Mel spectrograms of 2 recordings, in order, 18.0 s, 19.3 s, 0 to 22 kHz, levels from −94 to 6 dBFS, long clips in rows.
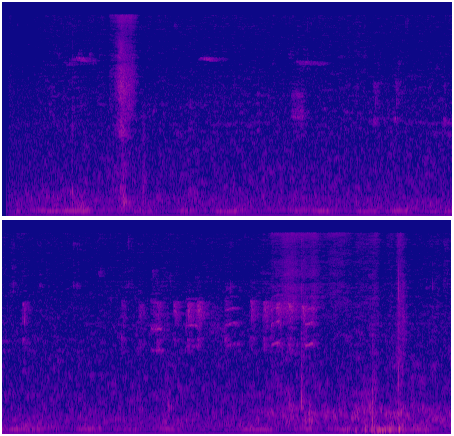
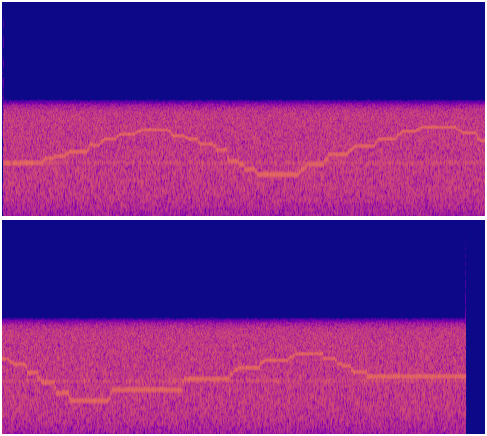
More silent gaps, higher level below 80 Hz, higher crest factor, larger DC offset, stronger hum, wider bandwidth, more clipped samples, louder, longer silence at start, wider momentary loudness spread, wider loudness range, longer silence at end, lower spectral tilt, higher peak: neither; second, -74 dBFS vs -58 dBFS; first, 34 dB vs 12 dB; neither; neither; first, 17 kHz vs 3.5 kHz; neither; second, -58 LUFS vs -31 LUFS; about the same, 0.1 s vs 0 s; first, 15 LU vs 1 LU; first, 10 LU vs 1 LU; second, 0 s vs 0.4 s; first, -3 dB/octave vs 2.5 dB/octave; second, -26 dBFS vs -20 dBFS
